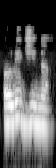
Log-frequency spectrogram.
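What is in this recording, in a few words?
"original", Nigerian Pidgin, female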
